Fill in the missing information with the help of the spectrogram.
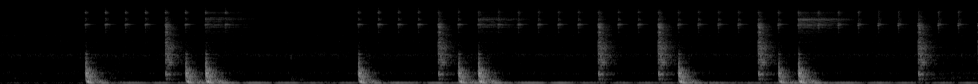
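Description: Electronic drum pattern from Maschine 2's Air Bag drum kit played back in Logic Pro X. It starts about a second in with deep kicks that drop in pitch, quick closed hi-hat ticks and occasional open hi-hats.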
